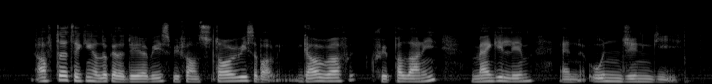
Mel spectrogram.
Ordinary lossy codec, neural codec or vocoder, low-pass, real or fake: none; none; none; real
